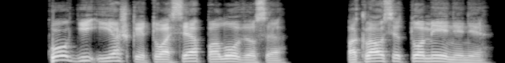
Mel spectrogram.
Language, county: Lithuanian, Panevėžys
